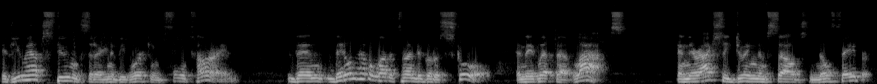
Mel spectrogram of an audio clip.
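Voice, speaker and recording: A man with a husky, slightly rough voice makes his case in a news interview. He speaks emphatically, pressing points with rhetorical questions, and his voice sits at an ordinary middle pitch. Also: sing-song, brisk, a little mellow, poor audio. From Canada. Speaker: immigration lawyer.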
